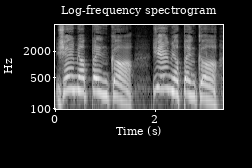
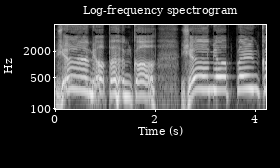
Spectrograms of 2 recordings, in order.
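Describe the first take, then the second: First: High, drawn-out cry of alarm; rabbit's cry. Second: Drawn-out, high-pitched bear bellow; booming bear cry. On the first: Scared rabbit calls back to his friend, crying out. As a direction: call it out high and slow. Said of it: "krzyknął". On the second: Bear charges ahead warning everyone, drawling booming cry. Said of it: "rozwlekłym, tubalnym, niedźwiedzim głosem". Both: A narrator's reading.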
